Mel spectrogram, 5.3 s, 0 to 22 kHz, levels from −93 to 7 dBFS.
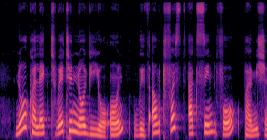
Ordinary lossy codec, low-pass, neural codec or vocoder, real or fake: none; none; none; real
